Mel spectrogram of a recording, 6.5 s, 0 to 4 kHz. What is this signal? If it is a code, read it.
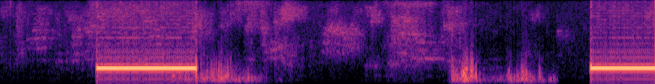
Ringback tone (China, 450 Hz).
